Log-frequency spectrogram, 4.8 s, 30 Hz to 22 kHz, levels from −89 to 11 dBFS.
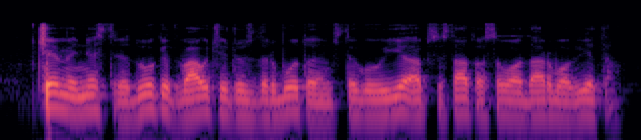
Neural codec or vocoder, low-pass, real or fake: none; 7.2 kHz; real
